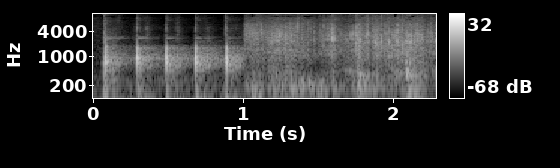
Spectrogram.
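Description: A spoon clinking against a ceramic mug five times in quick succession, each knock ringing briefly, as pancake mix is knocked off a scoop into the mug. About a second of scratchy rustling follows.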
